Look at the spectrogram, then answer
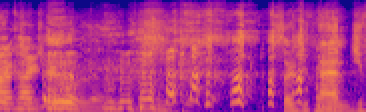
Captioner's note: men laughing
